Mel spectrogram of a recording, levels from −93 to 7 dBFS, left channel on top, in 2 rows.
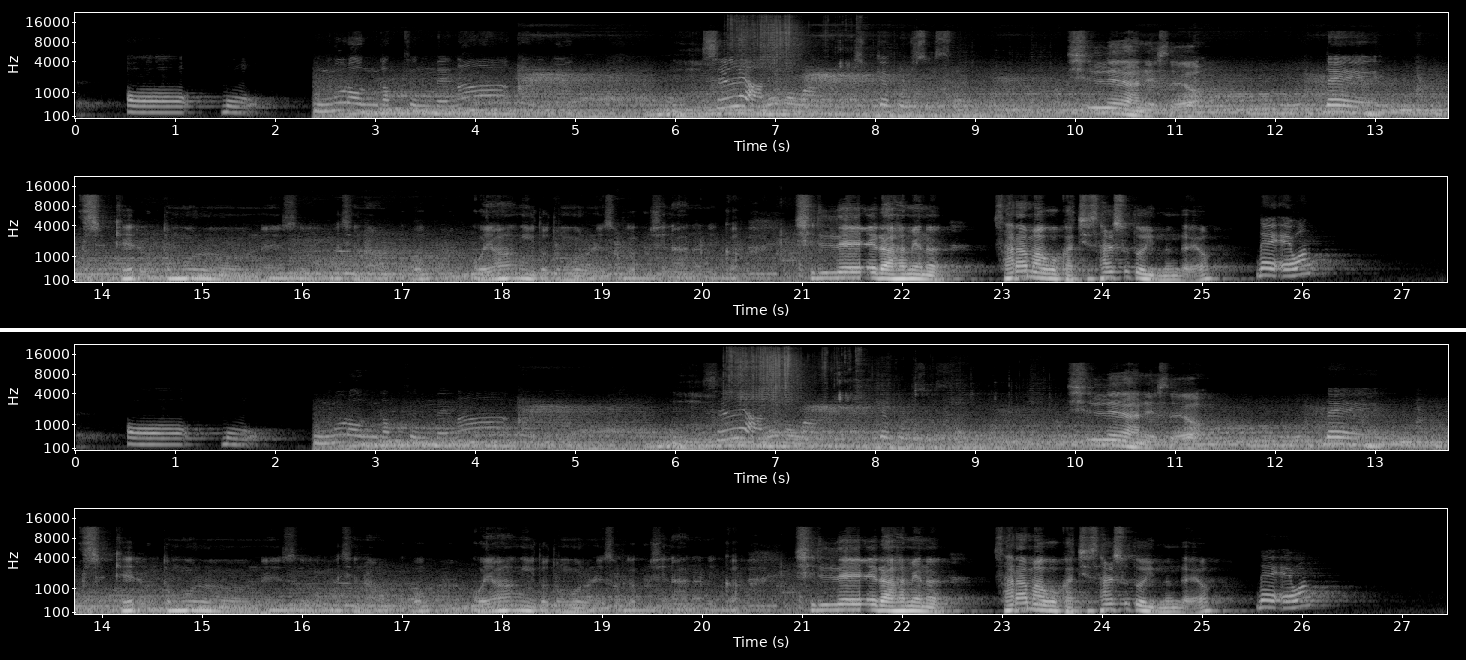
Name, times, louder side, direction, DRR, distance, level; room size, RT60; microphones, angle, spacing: voice 1, 0.5-1.2 1.5-1.8 2.4-5.2 5.8-9.0 12.5-13.1 21.0-21.1 25.5-26.1, left 3 dB, 70° left, 9 dB, 1.4 m, -34 dB
sound 1, 2.4-21.6, left 2 dB, 35° left, 1.1 m, -34 dB
voice 2, 5.9-6.4 9.9-11.3 12.9-13.1 13.6-17.3 17.7-20.7 20.9-22.4 22.9-25.1, left 1 dB, 10° left, 8 dB, 1.0 m, -28 dB
Chewing mastication, 6.5-10.9, right 2 dB, 85° right, 6.3 m, -49 dB
29.5 x 22.0 x 6.7 m, 1.1 s
head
